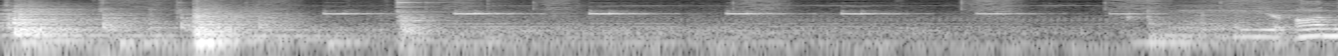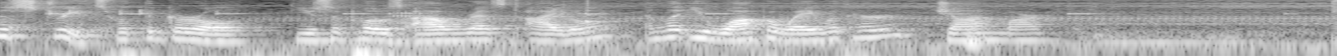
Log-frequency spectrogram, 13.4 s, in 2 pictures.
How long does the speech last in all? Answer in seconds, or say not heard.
6 s.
